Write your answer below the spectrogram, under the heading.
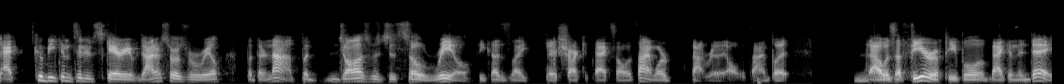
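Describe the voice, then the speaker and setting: A man speaks at a fairly quick pace with a medium pitch and ordinary pitch variation. His tone is bright and sharp, and the sound is dry and close, with no echo. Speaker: podcast co-host. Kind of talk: casual chat.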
